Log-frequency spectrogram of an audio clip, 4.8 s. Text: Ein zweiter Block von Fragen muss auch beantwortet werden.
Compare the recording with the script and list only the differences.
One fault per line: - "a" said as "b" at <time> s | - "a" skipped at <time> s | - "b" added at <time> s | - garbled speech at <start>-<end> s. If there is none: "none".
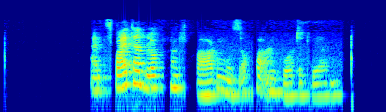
none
